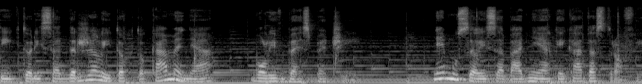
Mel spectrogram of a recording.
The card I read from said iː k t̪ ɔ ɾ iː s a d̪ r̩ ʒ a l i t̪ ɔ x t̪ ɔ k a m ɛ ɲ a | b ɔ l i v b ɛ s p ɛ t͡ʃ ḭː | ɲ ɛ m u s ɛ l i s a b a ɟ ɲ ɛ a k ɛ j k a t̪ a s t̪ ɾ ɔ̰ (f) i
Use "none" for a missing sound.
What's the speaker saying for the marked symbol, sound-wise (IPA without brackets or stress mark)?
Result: f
